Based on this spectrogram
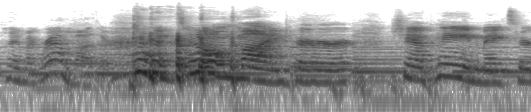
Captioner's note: Isabel and Billy laughing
